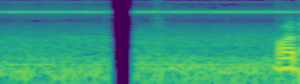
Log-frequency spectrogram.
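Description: Steady high-pitched trill of crickets, broken briefly by a moment of total silence near the middle.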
